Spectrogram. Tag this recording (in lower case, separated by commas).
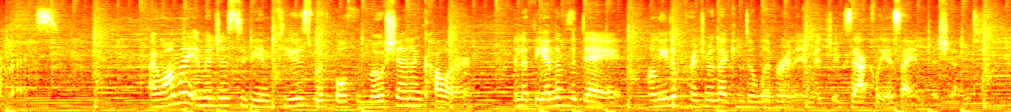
music, speech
